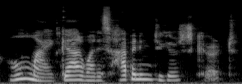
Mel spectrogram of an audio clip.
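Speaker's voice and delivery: ordinary delivery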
